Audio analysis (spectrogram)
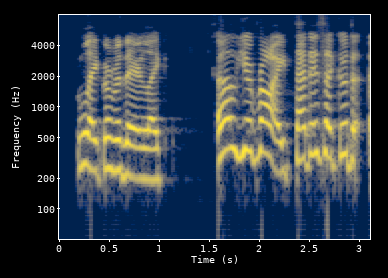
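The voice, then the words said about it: Poor attempt at British accent. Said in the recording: “my British accent's obviously terrible”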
